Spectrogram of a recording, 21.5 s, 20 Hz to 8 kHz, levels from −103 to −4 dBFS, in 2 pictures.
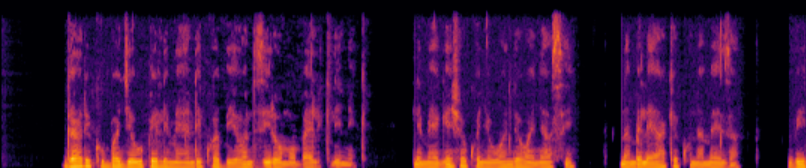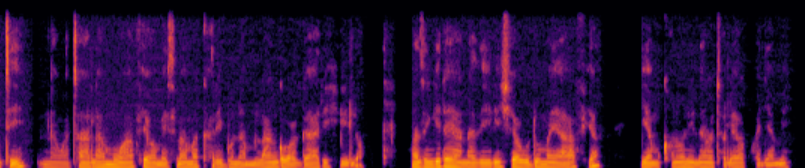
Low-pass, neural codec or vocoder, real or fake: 7.2 kHz; none; real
